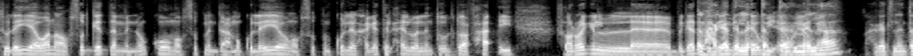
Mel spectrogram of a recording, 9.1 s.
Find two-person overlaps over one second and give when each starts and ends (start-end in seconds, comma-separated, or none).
7.0-8.3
